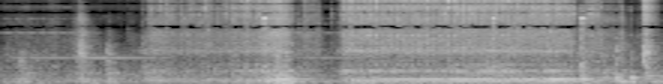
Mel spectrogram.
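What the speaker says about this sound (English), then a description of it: "I'm going to sew from here now." A sewing machine stitches an elastic band onto trousers, running in bursts with a brief pause between them, its steady mechanical whir fairly close and moderately loud, with no speech.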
